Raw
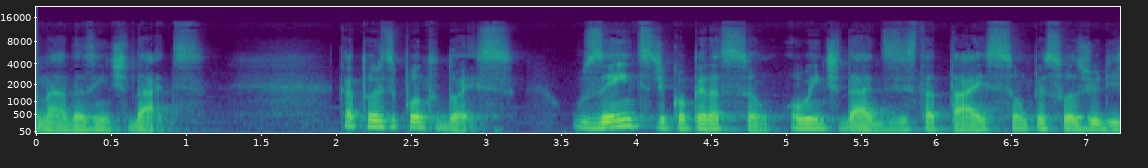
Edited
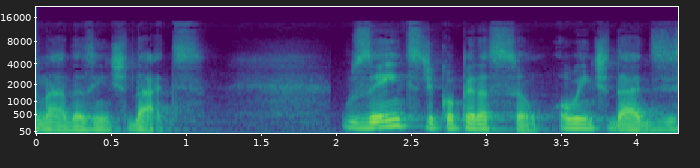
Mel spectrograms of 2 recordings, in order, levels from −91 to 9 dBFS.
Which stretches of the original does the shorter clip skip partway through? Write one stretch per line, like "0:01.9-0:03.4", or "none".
0:02.0-0:03.5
